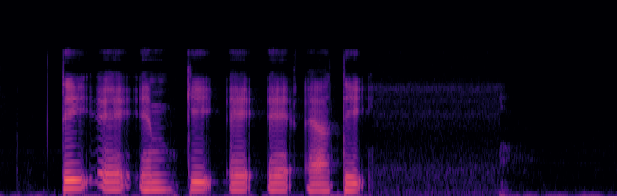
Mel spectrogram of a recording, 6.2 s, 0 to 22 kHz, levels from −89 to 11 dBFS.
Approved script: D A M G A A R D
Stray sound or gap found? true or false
false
